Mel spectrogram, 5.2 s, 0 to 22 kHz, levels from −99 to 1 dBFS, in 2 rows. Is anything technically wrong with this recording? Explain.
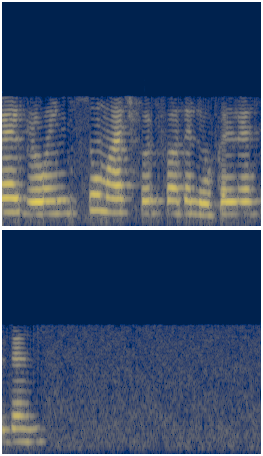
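Yes. Throughout the clip the iLBC codec limits the speech to below 4 kHz and makes it slightly rough and synthetic, which fits its 13.33 kbps mode with 30 ms frames.

From 0.69 to 0.72 s, lost iLBC frames cause a gap of about 30 ms. The decoder repeats the last pitch cycle mixed with noise, so the gap sounds like a brief buzzy held vowel. The speech recovers immediately afterward.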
